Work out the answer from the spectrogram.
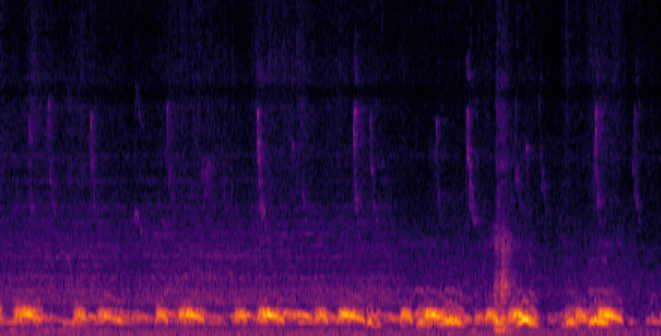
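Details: Newly arrived untamed decoy spotted dove fighting, delivering a long even string of soft low coos, with distant high chirps and one brief sharp noise near the end.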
